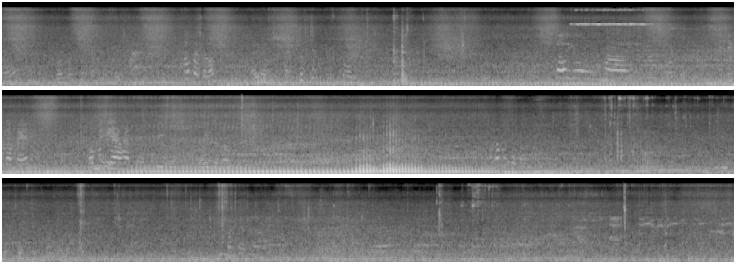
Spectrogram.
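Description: A middle-aged woman talks casually, close by.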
